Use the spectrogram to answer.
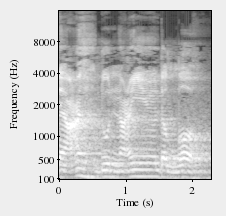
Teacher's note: Ahdun tanwin bertemu dengan ain, tidak ada dengung, kerana ain adalah huruf halqi ataupun huruf halqum.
